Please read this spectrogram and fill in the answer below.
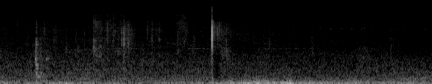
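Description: Tools handled on a wooden work table: a few light clicks and one sharp click about two seconds in, as a steel tape measure is brought out to measure the stone, over a low steady rumble.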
